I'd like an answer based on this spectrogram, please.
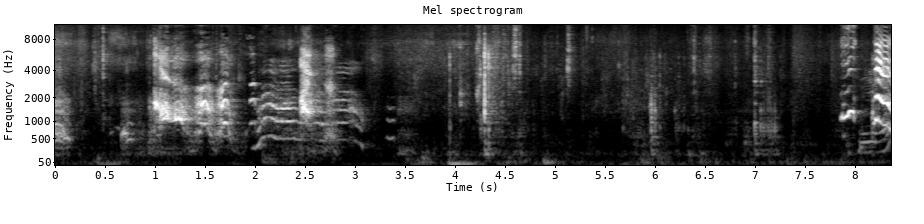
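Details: Five-week-old Old Family Red Nose Pit Bull puppies from Abby and Ragnar's litter give bursts of high, tonal yips and whines, with a loud cluster early on, quieter scattered squeaks after, and a final sharp yelp.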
